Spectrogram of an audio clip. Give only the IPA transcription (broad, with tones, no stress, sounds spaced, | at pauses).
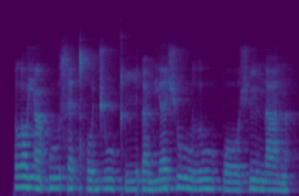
l ɔ˦ j ã˨ p uː˦ s ɛ˨ tʰ o˨ d͡ʒ uː˦˨ kʼ iː˨ ɗ a˨ ŋ j ɛ˦ ʃ uː˦˨ l uː˦˨ p oː˨ ʃ ĩ˦˨ n a˨ n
